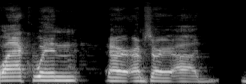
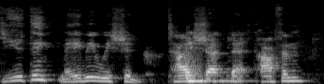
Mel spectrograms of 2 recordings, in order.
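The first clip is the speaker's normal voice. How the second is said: hushed whisper, close and intimate; 2 semitones lower than usual. In a role-play, a character tugs Alaric's sleeve and speaks to him, whispering. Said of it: "and I whisper to you".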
